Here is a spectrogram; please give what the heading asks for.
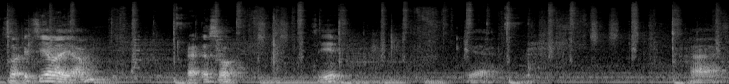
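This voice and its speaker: A man with a Jamaican accent hosting a relaxed cooking video, talking the viewer through each step and slipping into patois phrases. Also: lowish voice, slow, gravelly, pauses often. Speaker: home cook and vlog host. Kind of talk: casual cooking demonstration. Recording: echoey kitchen with background music.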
